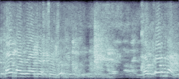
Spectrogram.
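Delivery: half-joking excited exclamation; excited laugh. Real, not acted. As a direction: blurt it out, laughing. Joking about a rocket launcher.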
